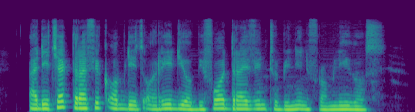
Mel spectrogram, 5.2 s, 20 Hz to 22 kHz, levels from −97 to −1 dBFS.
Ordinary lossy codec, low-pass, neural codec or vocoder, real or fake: none; 10.8 kHz; none; real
